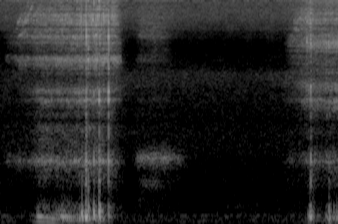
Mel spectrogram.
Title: low key snoring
